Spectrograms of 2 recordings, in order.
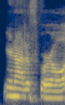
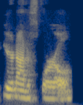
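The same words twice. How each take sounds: First: "not" hit louder, held firm; stress on not. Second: Said in the usual way. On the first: Shown as a demonstration. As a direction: lean hard on "not" in "You're not a squirrel".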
